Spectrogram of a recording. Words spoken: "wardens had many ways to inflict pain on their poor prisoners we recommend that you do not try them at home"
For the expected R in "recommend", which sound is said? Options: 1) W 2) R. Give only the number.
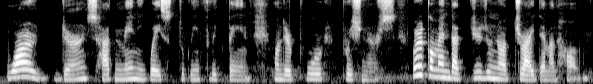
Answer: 2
